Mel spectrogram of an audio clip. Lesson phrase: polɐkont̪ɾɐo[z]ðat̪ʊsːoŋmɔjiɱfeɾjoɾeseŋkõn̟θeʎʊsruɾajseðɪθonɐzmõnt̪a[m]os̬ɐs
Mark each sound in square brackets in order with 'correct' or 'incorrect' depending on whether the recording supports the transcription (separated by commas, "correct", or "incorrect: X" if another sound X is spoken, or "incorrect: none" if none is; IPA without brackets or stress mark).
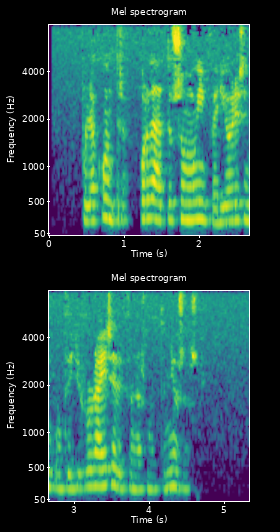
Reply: correct, incorrect: ɲ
